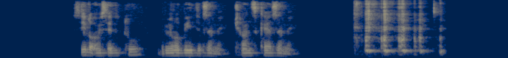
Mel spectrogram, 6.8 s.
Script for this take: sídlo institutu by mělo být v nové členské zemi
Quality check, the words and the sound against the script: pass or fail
fail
